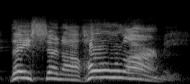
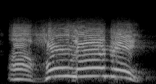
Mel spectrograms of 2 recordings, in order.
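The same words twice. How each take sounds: First: Said in the usual way. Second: Higher, louder and slower repeat; preaching emphasis. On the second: Shown as a demonstration. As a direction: hammer it home from the pulpit.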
